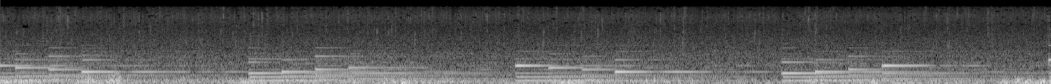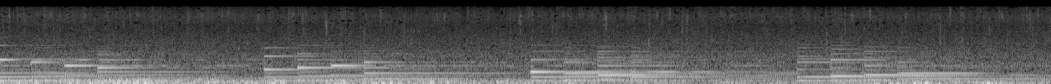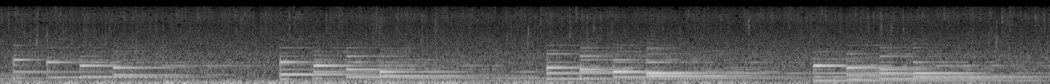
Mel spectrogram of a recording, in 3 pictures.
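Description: Steady rain falling, with a slow, soft melody of held notes playing over it.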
